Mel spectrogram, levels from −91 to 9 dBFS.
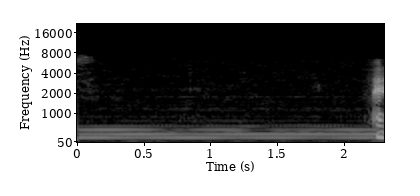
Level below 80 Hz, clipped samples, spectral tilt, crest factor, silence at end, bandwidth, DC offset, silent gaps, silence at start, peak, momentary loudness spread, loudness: -76 dBFS; under 0.1%; -4.5 dB/octave; 28 dB; 0 s; 7.8 kHz; under 0.1%; none; 0 s; -12 dBFS; 4 LU; -43 LUFS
